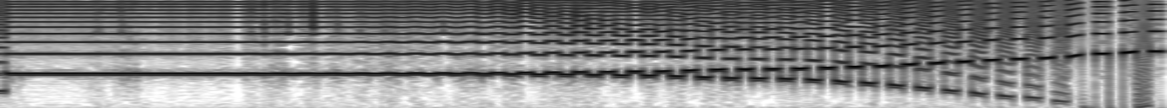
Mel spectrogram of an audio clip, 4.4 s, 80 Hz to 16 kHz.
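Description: FM synthesizer tone with frequency modulation from the sub oscillator, a sustained D4 note whose bright metallic sidebands sweep and warp over several seconds, loud and steady with no talking.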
